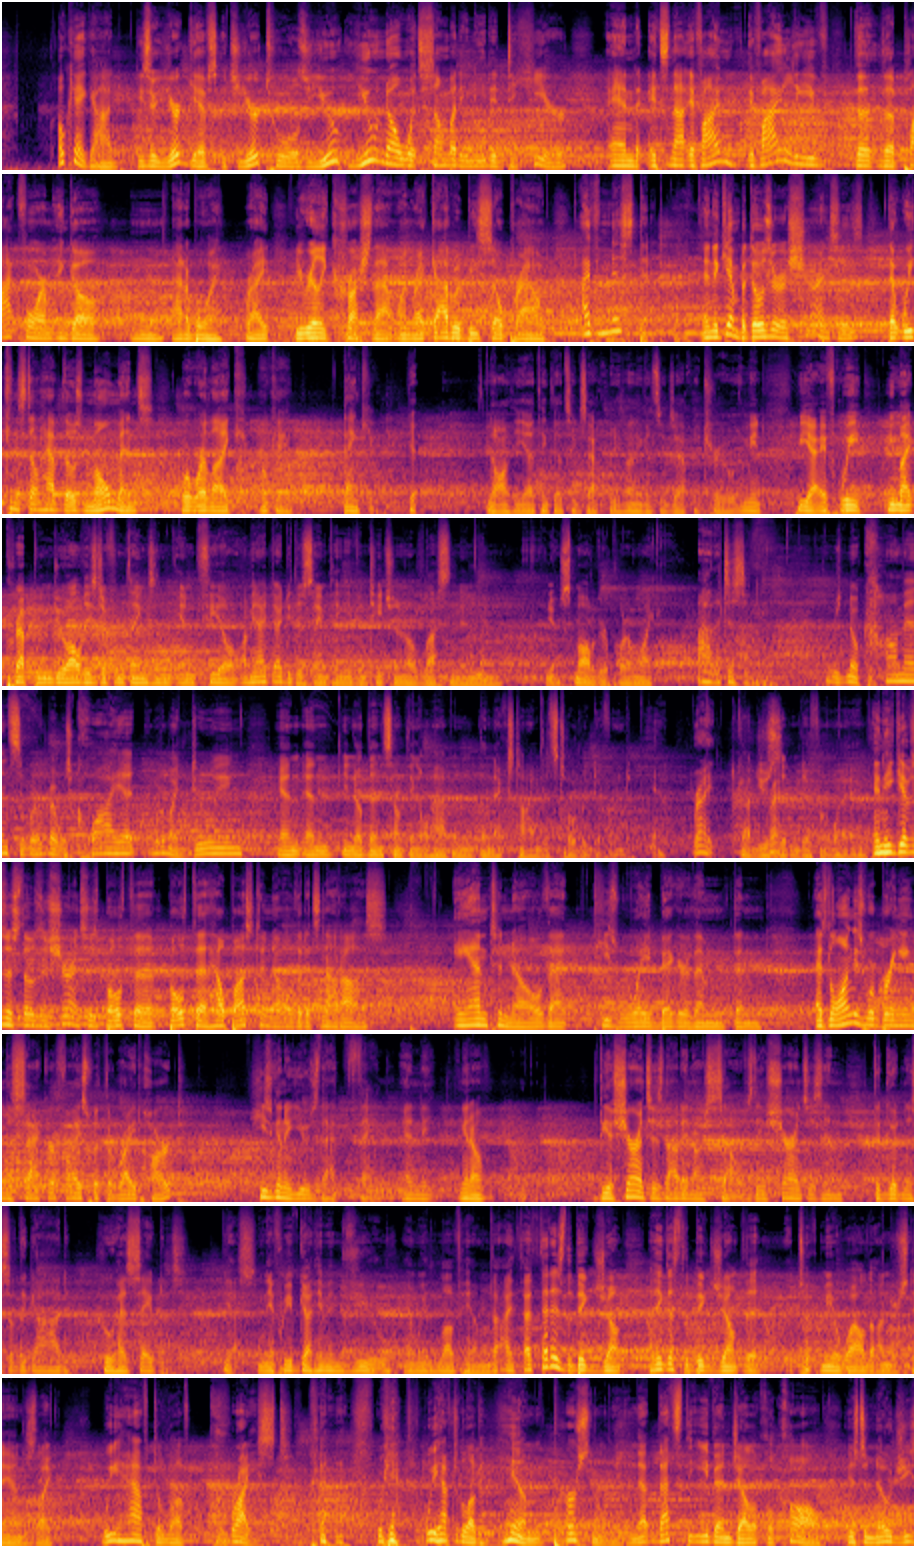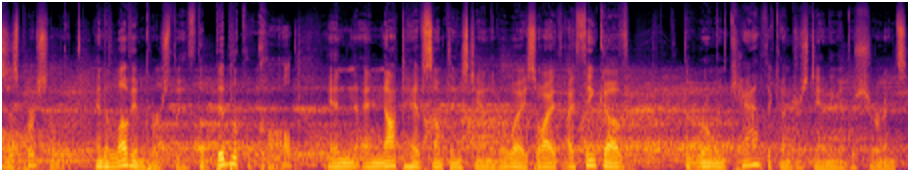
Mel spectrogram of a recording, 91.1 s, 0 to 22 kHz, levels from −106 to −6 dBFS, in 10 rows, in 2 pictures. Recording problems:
echo of what is said; strong; throughout; 370 ms later, 8 dB below the speech

